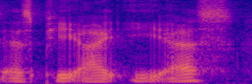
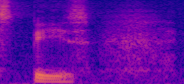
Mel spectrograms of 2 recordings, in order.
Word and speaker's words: Spies: So his last name is spelled like spies, Spies. But I do know that in German language, if there's an IE like that, it's pronounced, so his name would be pronounced Spies.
